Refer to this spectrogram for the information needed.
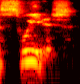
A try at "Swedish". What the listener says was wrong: Swedish. No, you can't say the W if you're talking about Swedish.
